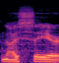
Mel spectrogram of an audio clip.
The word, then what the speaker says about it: Nicaea: And I've got to tell you that the way we pronounce Nicaea is the English pronunciation.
